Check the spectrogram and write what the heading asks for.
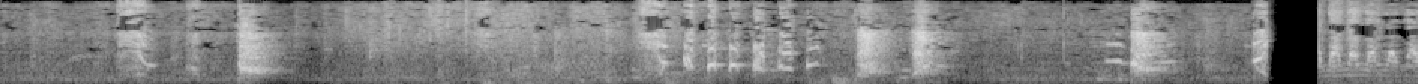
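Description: Siberian husky giving short yips and barks, with a quick run of them about four to five seconds in. After a brief cut near the end, a rapid series of pitched cries begins.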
